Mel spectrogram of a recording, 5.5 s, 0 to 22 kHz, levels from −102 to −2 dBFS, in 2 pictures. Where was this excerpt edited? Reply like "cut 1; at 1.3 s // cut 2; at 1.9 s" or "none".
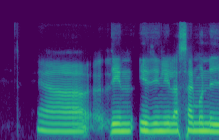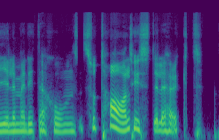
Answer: cut 1; at 1.4 s // cut 2; at 3.7 s // cut 3; at 4.3 s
